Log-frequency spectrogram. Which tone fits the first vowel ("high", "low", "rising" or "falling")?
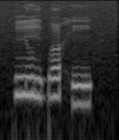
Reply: high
